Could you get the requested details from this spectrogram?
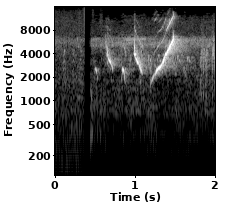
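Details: Golden-billed Saltator vocalizing among shrubs and trees at Lihué Calel National Park, La Pampa, Argentina, in early autumn 2025: a few short, clear whistled notes, then a quick rising slurred whistle, over a faint background hiss.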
